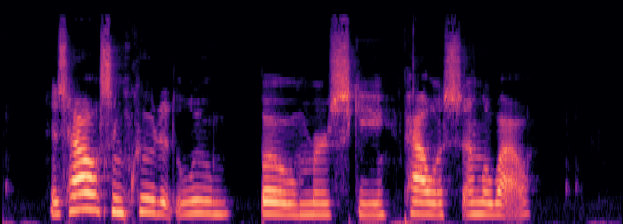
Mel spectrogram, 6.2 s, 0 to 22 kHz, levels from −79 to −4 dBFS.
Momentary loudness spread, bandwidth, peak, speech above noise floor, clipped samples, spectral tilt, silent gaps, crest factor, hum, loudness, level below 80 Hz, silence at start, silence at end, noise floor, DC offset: 14 LU; 16 kHz; -2 dBFS; 41 dB; under 0.1%; -4 dB/octave; none; 18 dB; none; -20 LUFS; -52 dBFS; 0.5 s; 0.95 s; -60 dBFS; under 0.1%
